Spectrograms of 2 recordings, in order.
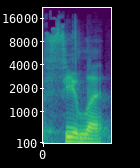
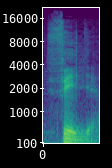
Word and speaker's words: fila: Os sotaques das ilhas também não levam pontos porque também trocam a pronúncia da consoante L, transformando-a muitas vezes em lhe. A palavra fila e filha são palavras diferentes, mas nas ilhas ficam as duas filha.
